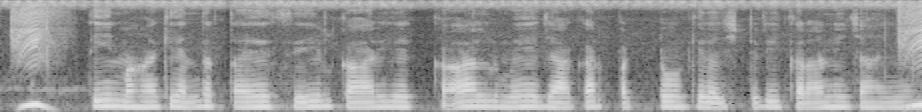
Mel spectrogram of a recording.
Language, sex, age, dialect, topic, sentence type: Hindi, male, 25-30, Marwari Dhudhari, banking, statement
